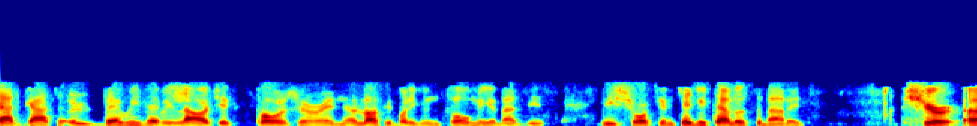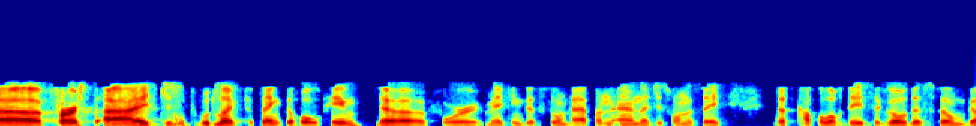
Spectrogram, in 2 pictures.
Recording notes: On the phone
